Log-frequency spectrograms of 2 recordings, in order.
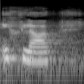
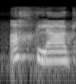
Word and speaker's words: اخلاق: غلط بول جاتے ہیں، جیسے ہم لفظ بولتے ہیں اخلاق، لیکن صحیح تلفظ ہے اس کا اخلاق، یعنی الف کے اوپر زبر کی علامت آتی ہے، الف کے نیچے زیر کی علامت نہیں آتی، تو یہ لفظ بن جاتا ہے اخلاق۔ پھر ہے جمود، جمود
